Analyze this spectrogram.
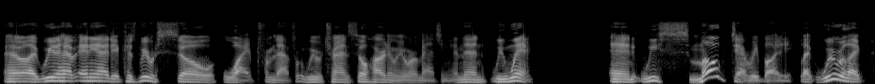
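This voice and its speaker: Animated guy on a podcast, lots of pitch swing, muffled dry audio. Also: fairly quick, dry recording. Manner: animated storyteller, acts out quotes, laughs often. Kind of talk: casual chat.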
